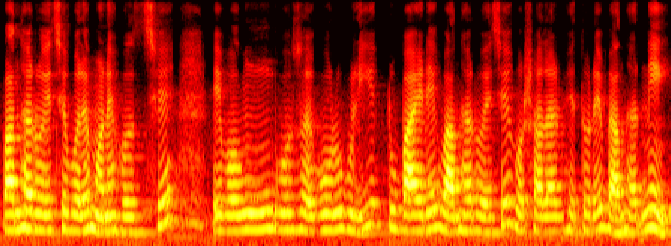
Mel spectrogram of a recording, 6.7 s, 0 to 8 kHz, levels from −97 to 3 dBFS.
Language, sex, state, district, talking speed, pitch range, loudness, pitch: Bengali, female, Jharkhand, Sahebganj, 145 wpm, 185-210 Hz, -19 LUFS, 195 Hz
